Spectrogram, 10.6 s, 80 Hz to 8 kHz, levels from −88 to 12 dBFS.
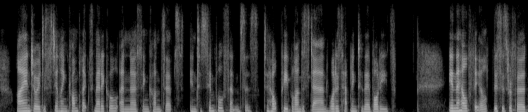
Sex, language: female, English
